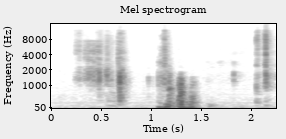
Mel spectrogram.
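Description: A picture book's paper page being turned: a brief crinkling rustle, then a soft thud of the book being handled as the page settles.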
